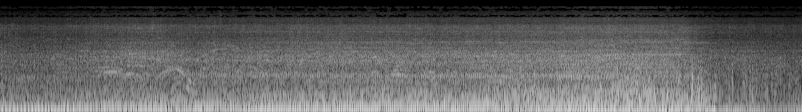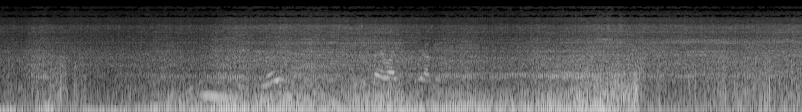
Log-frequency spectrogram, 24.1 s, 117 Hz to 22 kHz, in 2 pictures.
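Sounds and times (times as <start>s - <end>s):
motor vehicle engine rumbling: 0.0s - 24.0s.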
